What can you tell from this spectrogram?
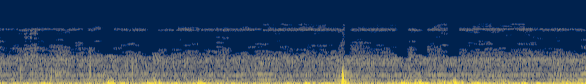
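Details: Low, steady bee hum with a thin, faint whine above it, broken by a sharp click about halfway through.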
